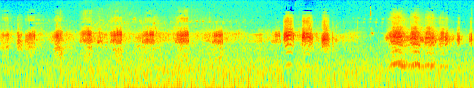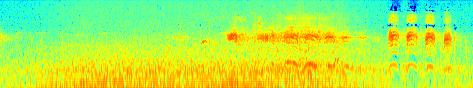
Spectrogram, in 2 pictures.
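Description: Mallard ducks quack in several loud, rapid bursts on a pond at dusk as it grows dark, swimming about restlessly, with quieter stretches of ambient water and breeze between the clusters of calls; no one speaks.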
